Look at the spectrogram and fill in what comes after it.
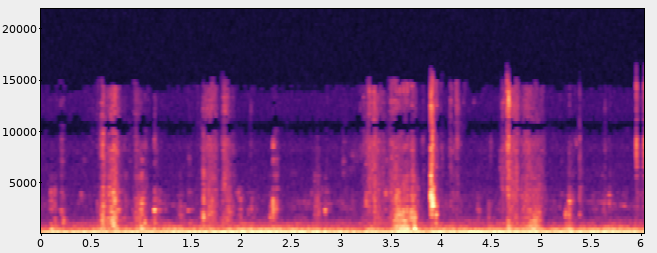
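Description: A person chewing mouthfuls of chicken and rice, heard faintly as scattered small mouth clicks at irregular moments over a low steady background hum.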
